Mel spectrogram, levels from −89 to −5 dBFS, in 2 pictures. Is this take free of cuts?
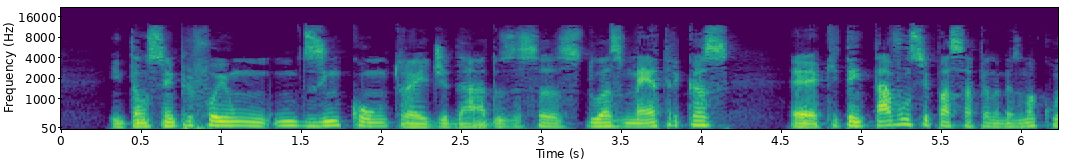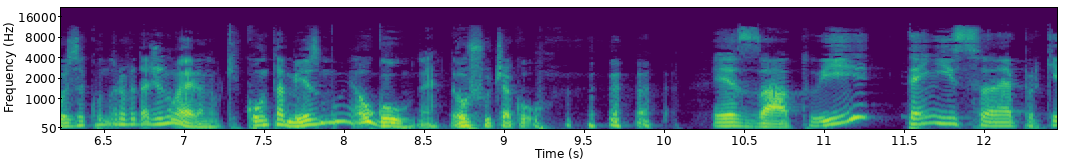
yes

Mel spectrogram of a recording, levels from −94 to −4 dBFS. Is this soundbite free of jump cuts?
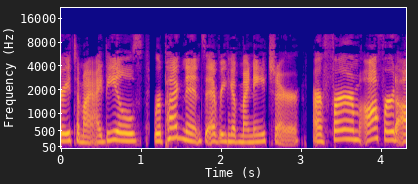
no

